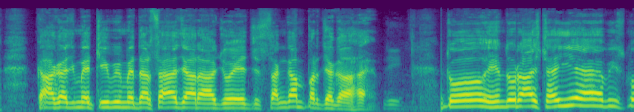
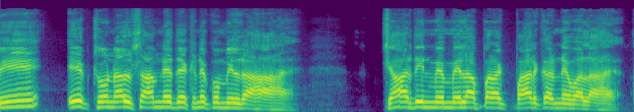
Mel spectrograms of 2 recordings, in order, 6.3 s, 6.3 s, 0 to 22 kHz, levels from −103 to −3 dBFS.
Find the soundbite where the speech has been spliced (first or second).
first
